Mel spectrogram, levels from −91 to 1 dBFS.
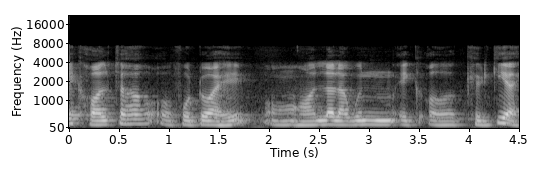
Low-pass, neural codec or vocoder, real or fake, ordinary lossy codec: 7.2 kHz; none; real; none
